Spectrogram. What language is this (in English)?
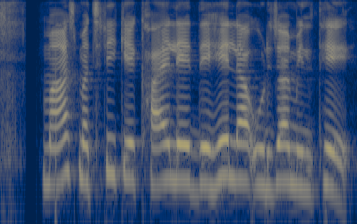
Chhattisgarhi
